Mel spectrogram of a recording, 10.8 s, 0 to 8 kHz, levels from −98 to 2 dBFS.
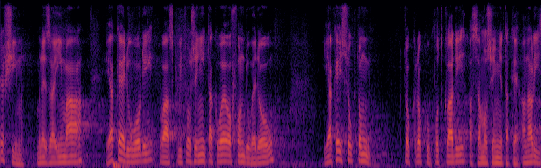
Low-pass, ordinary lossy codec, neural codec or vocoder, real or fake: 7.2 kHz; Opus, 24 kbps; vocoder, 44.1 kHz, 128 mel bands every 512 samples, BigVGAN v2; fake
